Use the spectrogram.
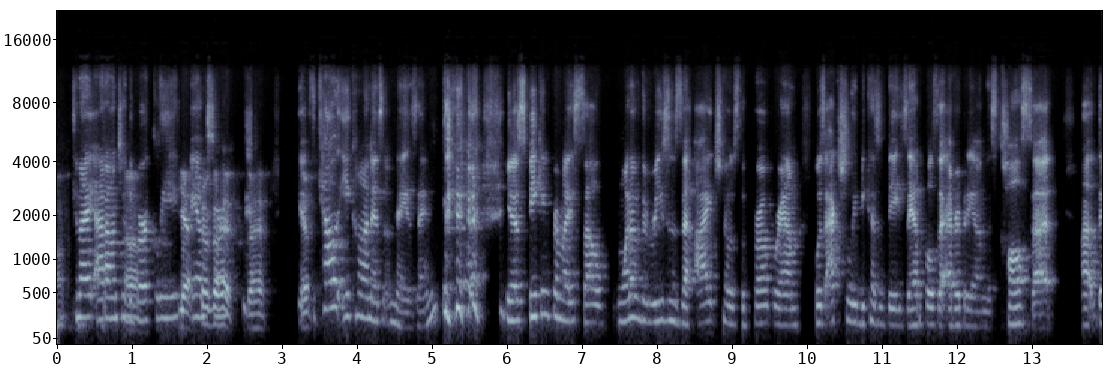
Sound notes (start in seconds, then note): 5.0 laughs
